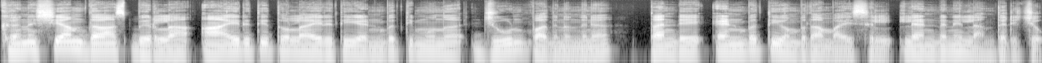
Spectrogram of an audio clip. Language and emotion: Malayalam, neutral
